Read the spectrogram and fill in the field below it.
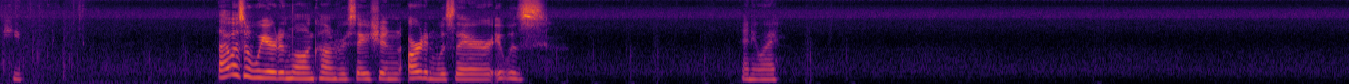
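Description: Footsteps crunch on a stone path.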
